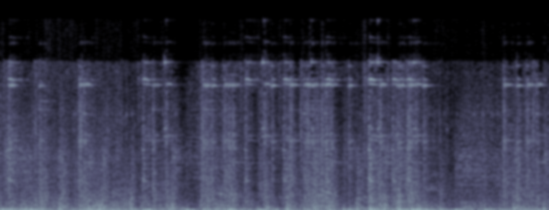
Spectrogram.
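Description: Rapid gunfire in a VR arena shooter match, dense overlapping blasts and crashes filling the whole stretch at high level, with no clear talk.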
